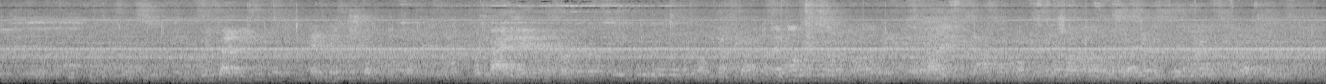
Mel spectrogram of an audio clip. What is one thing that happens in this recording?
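A model train rolls along the track with a steady whir.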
